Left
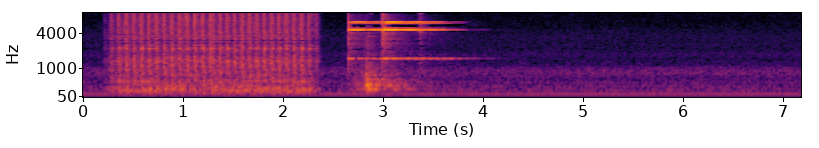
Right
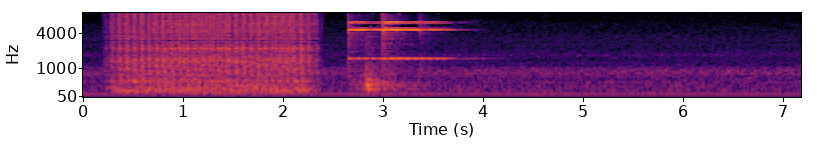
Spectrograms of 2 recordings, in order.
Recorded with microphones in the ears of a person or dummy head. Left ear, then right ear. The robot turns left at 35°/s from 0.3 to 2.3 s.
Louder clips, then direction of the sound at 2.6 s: Left 7 dB; 15° left (ahead or behind).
